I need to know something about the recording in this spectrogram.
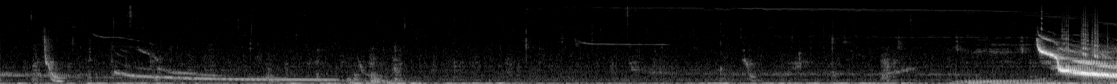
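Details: Weddell seals under thick sea ice in McMurdo Sound, Antarctica, recorded November 2017 by the McMurdo Oceanographic Observatory 21 m below the ice: a sharp descending whistle, a long gliding downward sweep, scattered chirps, then a loud steep descending call at the end.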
